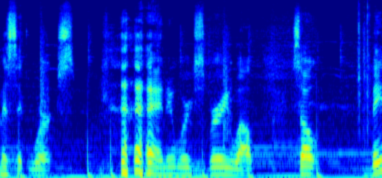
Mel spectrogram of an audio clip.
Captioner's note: chuckles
